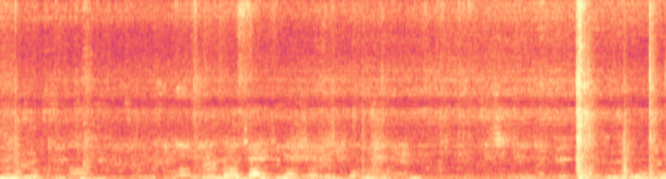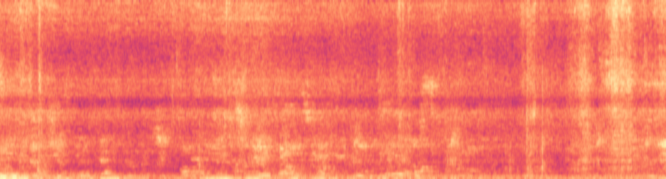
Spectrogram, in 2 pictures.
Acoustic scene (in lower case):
crowded indoor space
